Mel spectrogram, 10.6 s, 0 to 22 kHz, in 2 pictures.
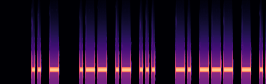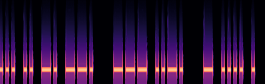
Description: Morse code, heard as a keyed tone, about 20 wpm, 700 Hz. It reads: IT WAS NOTHING OF THE
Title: Sentences from Top 1300 Words 20wpm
